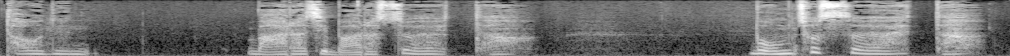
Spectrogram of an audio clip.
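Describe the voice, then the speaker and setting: An actress playing a sharp-tongued young adult daughter who nags her mother and narrates her regret. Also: medium pitch, unhurried, breathy edge, dry recording. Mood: hushed narration. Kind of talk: TV drama acting with inner narration.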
